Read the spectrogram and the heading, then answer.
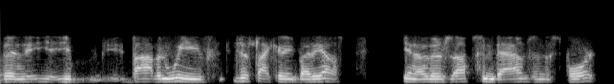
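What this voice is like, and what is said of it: Southern American accent. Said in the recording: “between you two Southern boys with your accent”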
